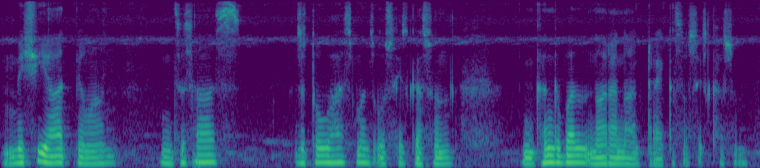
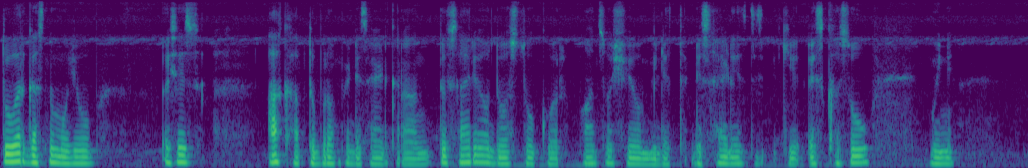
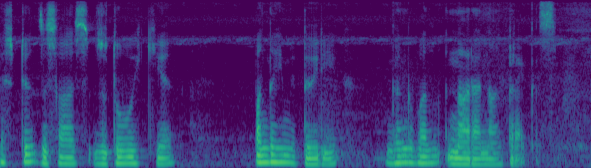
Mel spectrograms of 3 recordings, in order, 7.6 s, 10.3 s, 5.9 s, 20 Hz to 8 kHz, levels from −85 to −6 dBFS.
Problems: none marked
